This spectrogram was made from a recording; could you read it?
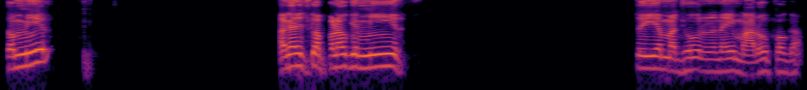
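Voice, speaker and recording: Man, Urdu reading teacher, slow repetitive drilling, asks questions, fairly high voice, dry recording. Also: warm tone, no echo. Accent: Pakistani Urdu. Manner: repeats words slowly and asks the class questions. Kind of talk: Urdu reading lesson, drilling word pronunciation.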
